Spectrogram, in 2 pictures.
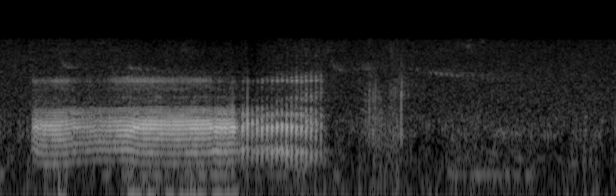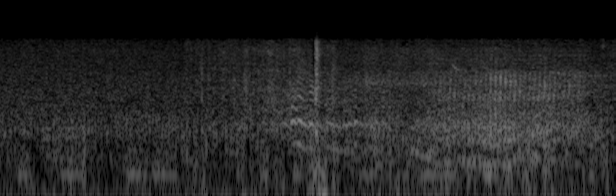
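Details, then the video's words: Hippo asleep in a puddle at an Africam waterhole camera near Kruger National Park, South Africa, thirsty animals waiting nearby; opens with a strong, harmonic, buzzing snore about three seconds long, followed by soft clicks and quiet bush ambience. "Бегемот Hippo храпит в луже"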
